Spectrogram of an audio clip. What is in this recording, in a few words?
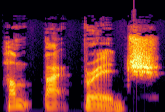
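"humpback bridge", English, British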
